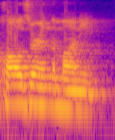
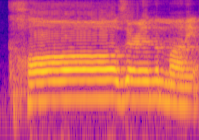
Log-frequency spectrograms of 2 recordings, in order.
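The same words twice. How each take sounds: First: Said in the usual way. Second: Loud, drawn-out elated announcement; real excited call, slow and loud; excited exclamation. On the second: Real, not acted. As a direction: stretch the first word out loud in excitement. Repeats the news, excited.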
